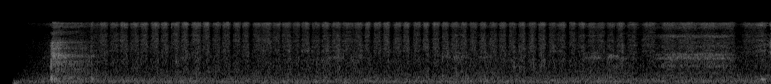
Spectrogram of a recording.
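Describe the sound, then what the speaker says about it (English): Sand sealer rubbed onto a burnt hawthorn vase spinning on a wood lathe, a steady close hissing friction with a continuous whirring hum underneath. "let's get some sand sealer on that"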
